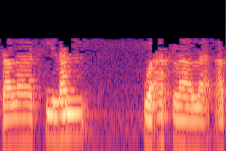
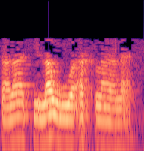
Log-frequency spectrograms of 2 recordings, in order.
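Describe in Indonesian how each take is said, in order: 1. Huruf n diucapkan sebelum w. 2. Huruf n menyatu dengan w setelahnya.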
